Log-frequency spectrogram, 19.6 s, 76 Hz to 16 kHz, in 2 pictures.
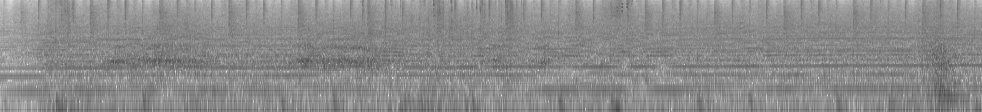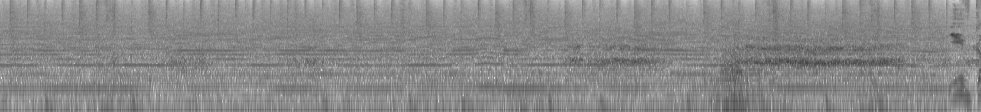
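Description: A lightweight sub-700-kilo car in Forza Horizon 4, its 190-horsepower 1.8-litre engine revving toward 8,000 RPM, holds a steady, loud, buzzing drone for the whole stretch while drifting, with repeated bursts of squealing tyres rising over it.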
